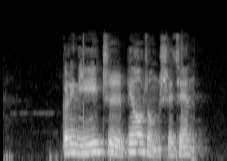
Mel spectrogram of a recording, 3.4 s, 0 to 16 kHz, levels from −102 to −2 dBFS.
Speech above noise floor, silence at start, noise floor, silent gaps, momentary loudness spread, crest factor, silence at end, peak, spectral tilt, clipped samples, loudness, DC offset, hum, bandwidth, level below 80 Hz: 48 dB; 0.1 s; -74 dBFS; none; 6 LU; 16 dB; 0.45 s; -12 dBFS; -7 dB/octave; under 0.1%; -27 LUFS; under 0.1%; none; 7.8 kHz; -56 dBFS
